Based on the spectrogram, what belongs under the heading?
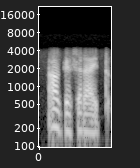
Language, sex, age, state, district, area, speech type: Kannada, female, 18-30, Karnataka, Chikkamagaluru, rural, conversation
